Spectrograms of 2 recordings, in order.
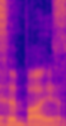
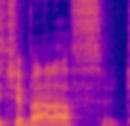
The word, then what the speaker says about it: Ceballos: It starts with C-H, but, or no, C-E. – C-E-B. – But it's pronounced like T-S, yeah. Ceballos. – See, Ceballos. I'm calling him Ceballos now.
